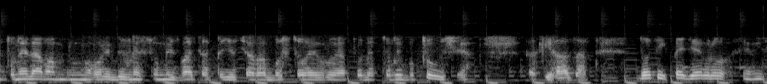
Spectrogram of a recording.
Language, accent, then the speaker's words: Slovak; Bratislava, Bratislava Region, Slovakia; now in Topoľčany, Slovakia; ja pochádzam z Bratislavy, len pred pár rokama som sa presťahoval sem do Topolčan, to takého kľudnejšieho mesta.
